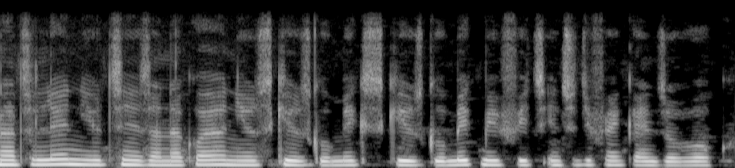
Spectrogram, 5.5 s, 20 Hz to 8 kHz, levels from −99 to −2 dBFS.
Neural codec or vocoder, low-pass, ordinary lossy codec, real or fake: none; 7.2 kHz; none; real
